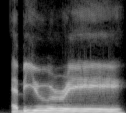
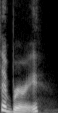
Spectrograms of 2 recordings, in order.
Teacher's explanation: The standard British pronunciation tends to smooth out the transition between the B and the Y by dropping the first R sound, making it sound closer to February.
